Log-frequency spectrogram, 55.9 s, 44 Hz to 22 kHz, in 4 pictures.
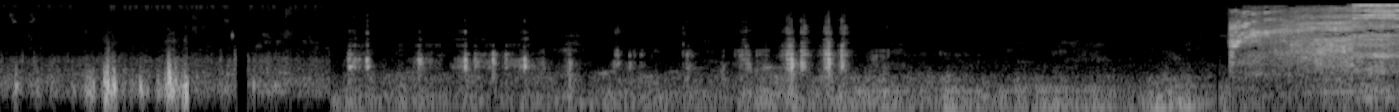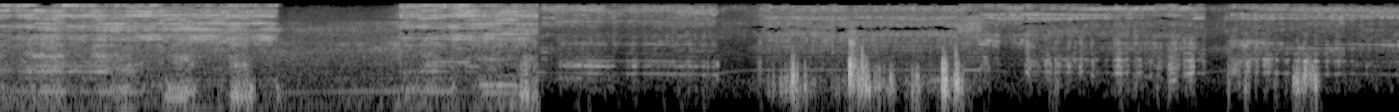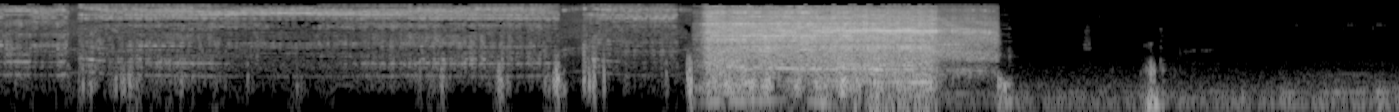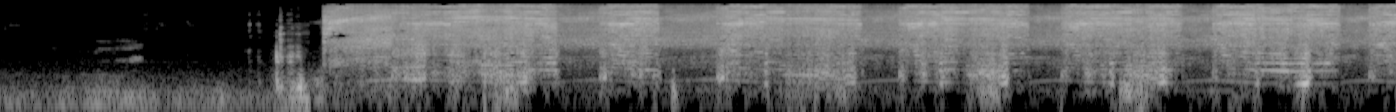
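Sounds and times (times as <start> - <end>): angle grinder grinding steel: 12.3 - 38.0, 45.2 - 55.9.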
